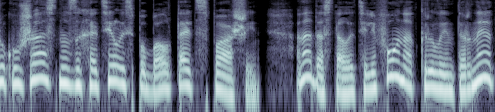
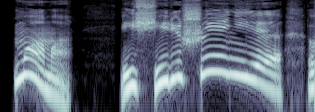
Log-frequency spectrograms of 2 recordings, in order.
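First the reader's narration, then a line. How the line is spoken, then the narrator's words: Son exclaiming. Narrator (Russian): воскликнул бы сын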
